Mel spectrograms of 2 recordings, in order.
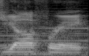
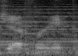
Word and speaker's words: Geoffrey: Yes, it is pronounced Goffrey. It is actually canonical. The guy that does the voiceover for this game at one point mentions his name and it is Goffrey, not Jeffrey.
